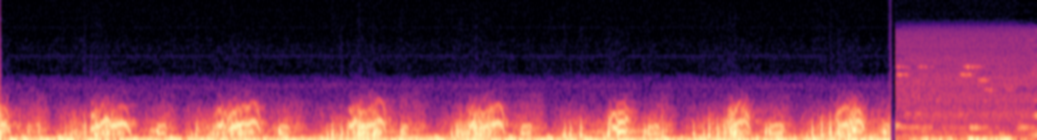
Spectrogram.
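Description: Stethoscope chest sounds with repeated low, rough bursts over each breath, consistent with rales (crackles).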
